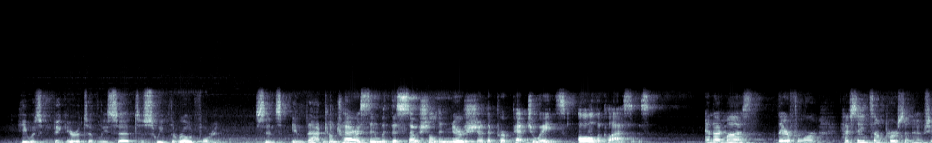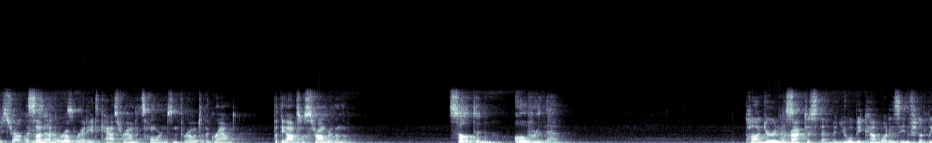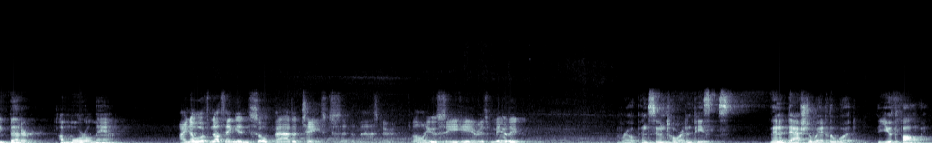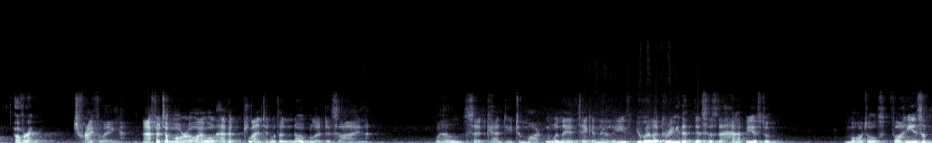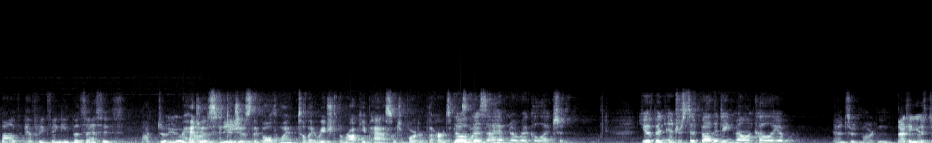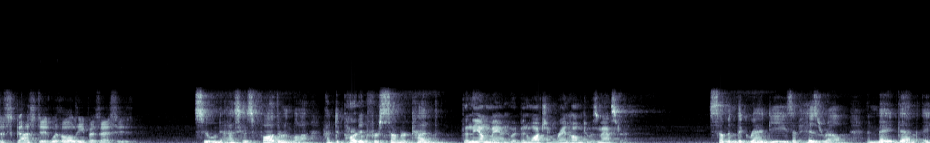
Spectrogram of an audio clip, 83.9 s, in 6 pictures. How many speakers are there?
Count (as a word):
seven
